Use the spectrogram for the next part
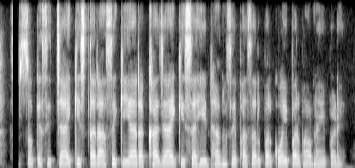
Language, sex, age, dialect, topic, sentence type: Magahi, female, 18-24, Southern, agriculture, question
